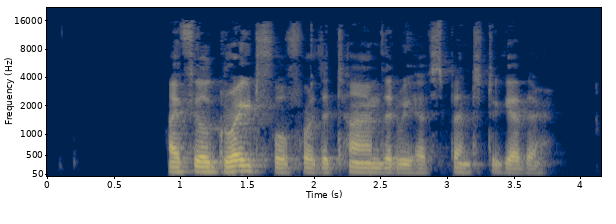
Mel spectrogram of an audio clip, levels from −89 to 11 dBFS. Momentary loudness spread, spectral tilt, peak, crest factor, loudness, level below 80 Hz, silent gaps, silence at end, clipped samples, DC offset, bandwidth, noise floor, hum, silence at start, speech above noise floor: 10 LU; -5.5 dB/octave; -2 dBFS; 20 dB; -20 LUFS; -60 dBFS; none; 0.4 s; under 0.1%; under 0.1%; 16 kHz; -89 dBFS; none; 0.9 s; 70 dB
